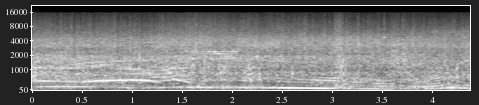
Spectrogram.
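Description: Rally car engine running as the car slides off a wet tarmac stage into the roadside verge; the engine note falls about three seconds in.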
